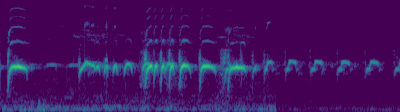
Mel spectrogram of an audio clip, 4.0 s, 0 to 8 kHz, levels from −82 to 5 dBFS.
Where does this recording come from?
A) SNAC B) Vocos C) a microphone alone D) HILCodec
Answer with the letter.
C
